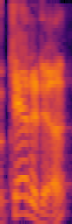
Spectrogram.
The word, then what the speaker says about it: Kaneda: How would you pronounce the name of our major character, protagonist? You pronounce it Kaneda. Yeah, so Kaneda is our reckless biker gang leader.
